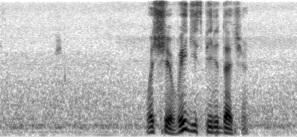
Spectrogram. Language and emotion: Russian, angry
